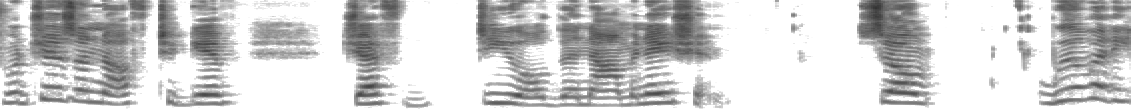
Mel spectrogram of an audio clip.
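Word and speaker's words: Diehl: and then we have jeff deal that's how you pronounce his name jeff deal running um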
